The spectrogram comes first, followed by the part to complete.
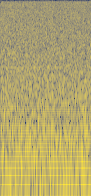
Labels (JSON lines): {"label": "ambient", "recorder": "HydroMoth"}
